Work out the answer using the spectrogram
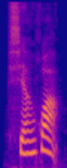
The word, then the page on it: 闲话: xián huà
